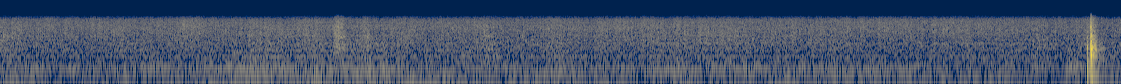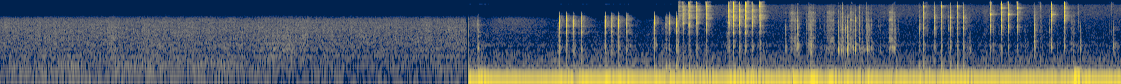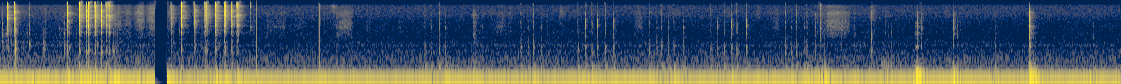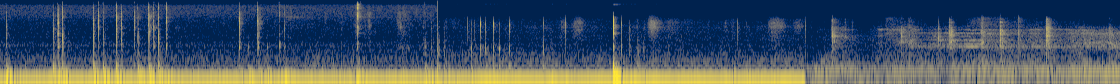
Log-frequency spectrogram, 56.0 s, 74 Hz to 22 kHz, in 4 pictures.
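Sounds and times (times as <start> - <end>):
steady low hum: 14.1 - 56.0.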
